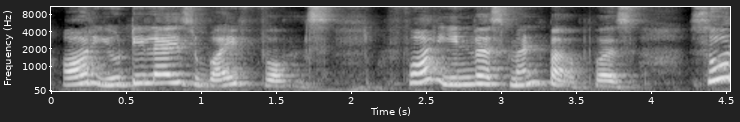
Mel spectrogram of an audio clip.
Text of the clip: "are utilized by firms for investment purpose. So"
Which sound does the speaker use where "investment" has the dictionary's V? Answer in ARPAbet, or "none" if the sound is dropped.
V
